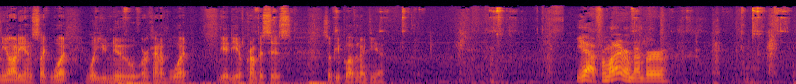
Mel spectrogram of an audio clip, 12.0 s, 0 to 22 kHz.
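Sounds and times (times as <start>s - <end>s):
speech: 0.0s - 5.9s, 8.6s - 10.1s
dog whimpering and snuffling: 10.4s - 11.9s.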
